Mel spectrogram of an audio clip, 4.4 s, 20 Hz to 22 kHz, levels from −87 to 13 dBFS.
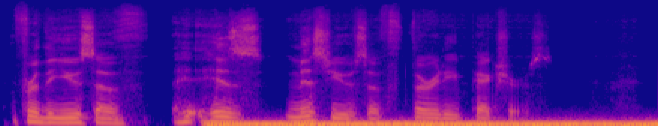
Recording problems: low rumble; loud; from 1.5 s on; 8 dB below the speech

